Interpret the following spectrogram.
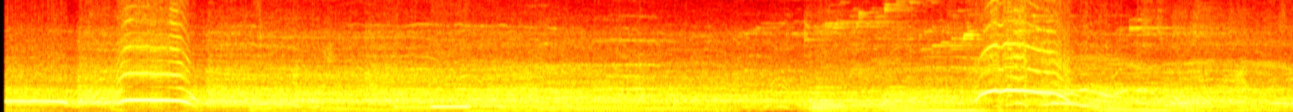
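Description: Live keyboard playing slow, sustained chords in an arena, with shrill fan screams rising over it twice: about a second in and again near ten seconds.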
